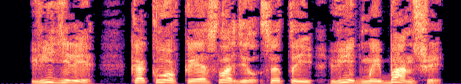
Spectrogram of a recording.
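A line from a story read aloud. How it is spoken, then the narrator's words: Shouting. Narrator (Russian): кричал Симус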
